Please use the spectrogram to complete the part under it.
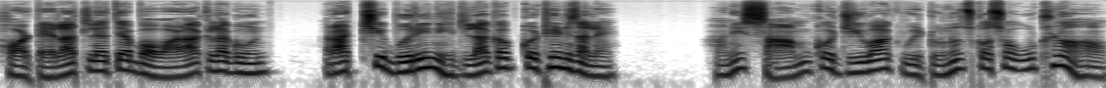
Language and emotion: Goan Konkani, sad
